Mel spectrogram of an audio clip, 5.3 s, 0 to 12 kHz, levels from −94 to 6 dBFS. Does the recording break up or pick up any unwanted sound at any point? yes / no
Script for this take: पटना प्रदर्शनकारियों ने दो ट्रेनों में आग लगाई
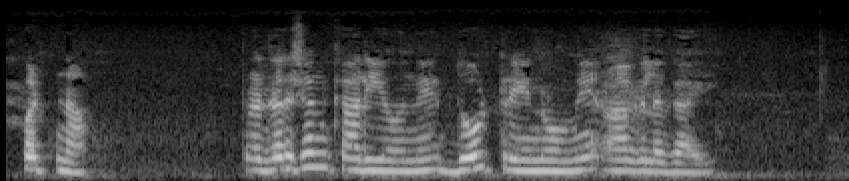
no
